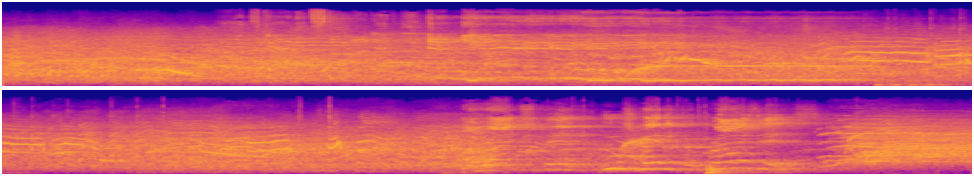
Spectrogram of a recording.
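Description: Children chatter and call out in an echoing hall.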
